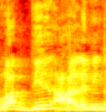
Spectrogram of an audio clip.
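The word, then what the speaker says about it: رب العالمين: تو اب یہاں پر بھی الحمد للہ رب العالمین, رب را پر گفتگو ہے. رب را کو چونکہ زبر ہے موٹا تلفظ کیا جاتا ہے, رب العالمین عالمین.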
